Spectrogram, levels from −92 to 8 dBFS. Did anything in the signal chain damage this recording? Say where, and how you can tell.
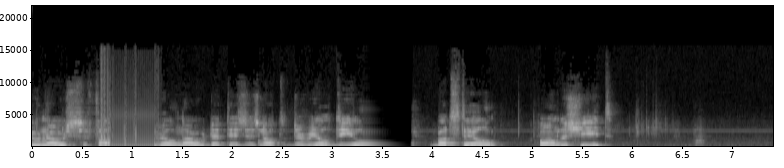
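Yes. Analogue wiring: an intermittent contact from 0.68 to 1.29 s. The sound cuts out for about 480 ms with crackle at both edges. Faint hiss remains while the line is open. A loose plug or cable briefly broke the circuit.

Network: a long network dropout from 3.31 to 3.81 s. The last sound is stretched into a fading buzz or hiss for nearly half a second, then a short silence follows. Audio resumes with that stretch missing. A likely cause is lost packets the receiver concealed.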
